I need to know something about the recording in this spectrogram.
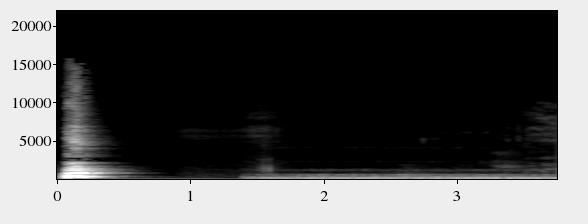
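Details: A pet dog at home barks at a computer screen, reacting when the screen changes: one sharp, loud bark, then silence and a steady murmur of sound from the computer.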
